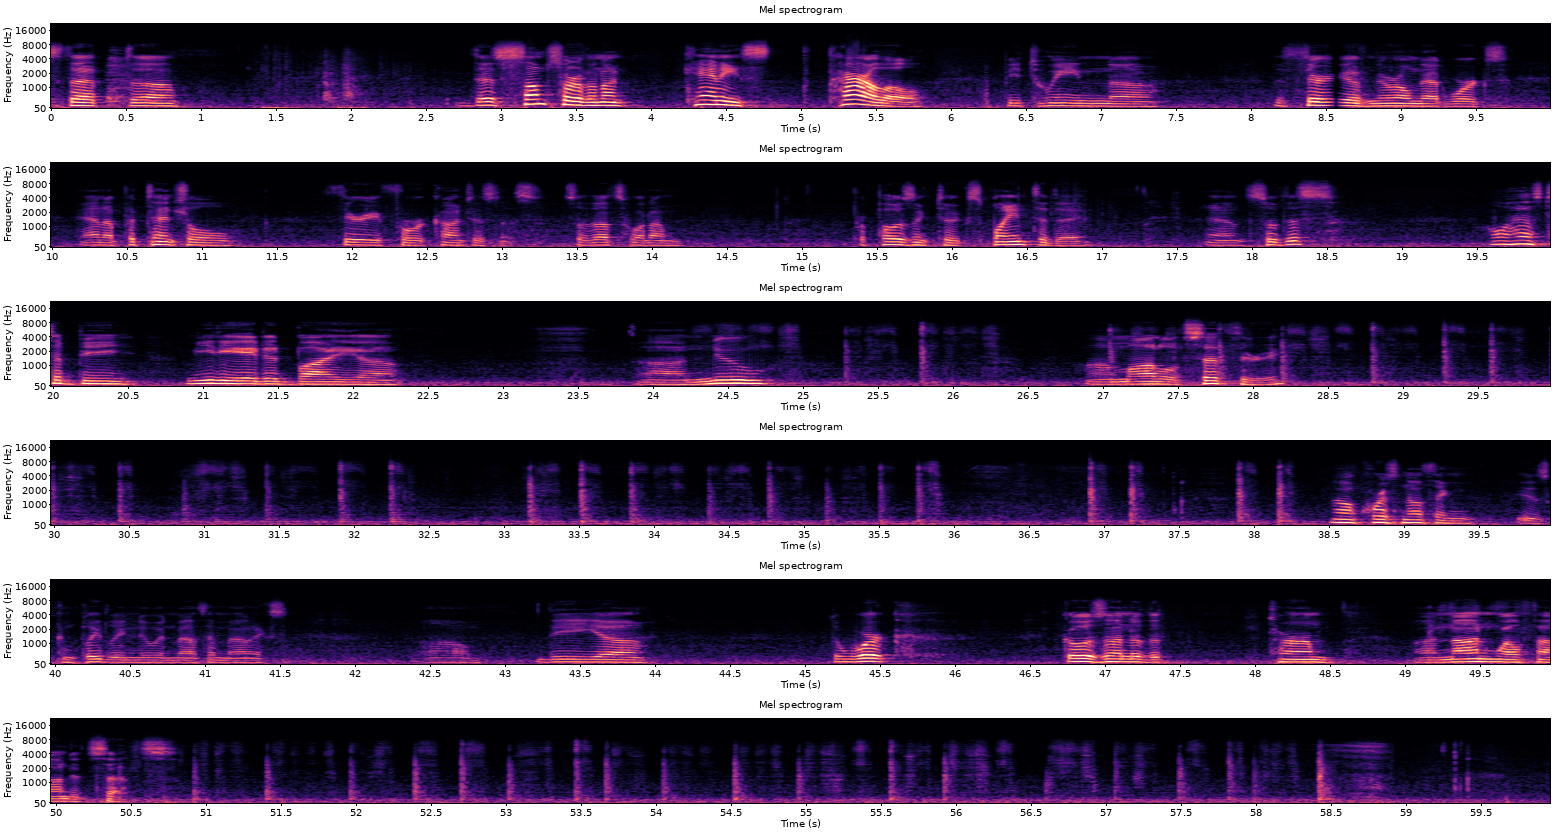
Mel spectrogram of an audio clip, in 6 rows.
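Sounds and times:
low room hum: 0.0 - 59.9
chalk tapping and scraping: 24.6 - 26.4, 27.0 - 32.5, 33.1 - 36.0, 36.8 - 38.4, 50.2 - 58.9.

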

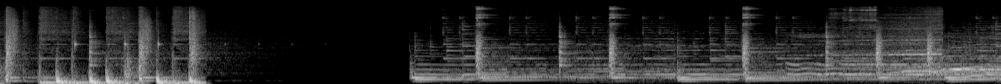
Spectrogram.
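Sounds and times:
music with punchy drum beat: 0.0 - 2.7.

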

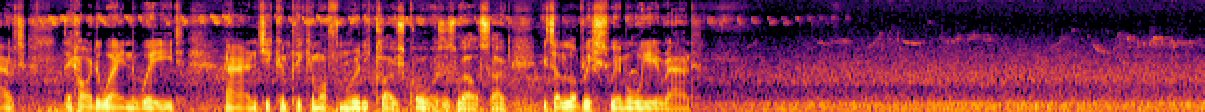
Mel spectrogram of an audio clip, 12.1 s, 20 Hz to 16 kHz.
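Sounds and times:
steady low hum: 0.0 - 12.0
faint bird chirps: 0.1 - 3.3, 6.6 - 12.0.

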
